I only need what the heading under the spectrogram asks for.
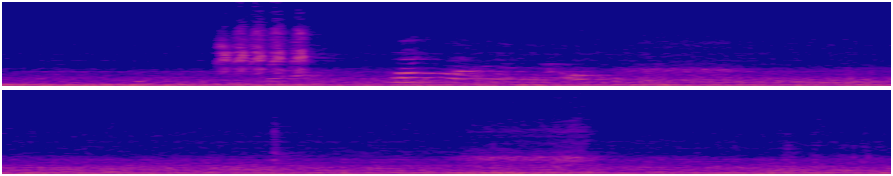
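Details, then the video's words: A Scottish Fold cat, hidden under a blanket, gives short, strained, angry meows at birds it is watching. "Vincent miaut böse wegen Vögel/ angry Scottish Fold meowing at birds 😸"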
